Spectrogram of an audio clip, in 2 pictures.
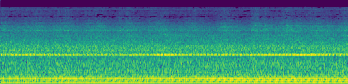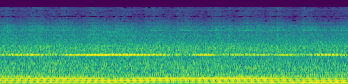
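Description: A steady machine hum with a thin high whine over an even hiss, unchanging throughout.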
